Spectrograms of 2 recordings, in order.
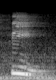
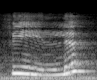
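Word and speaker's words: fille: In the word it is pronounced as F, fee. Remember, I just told you at the previous slide that I-L-L-E will not be pronounced as feel, rather it will be pronounced as I-E, which is fee.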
